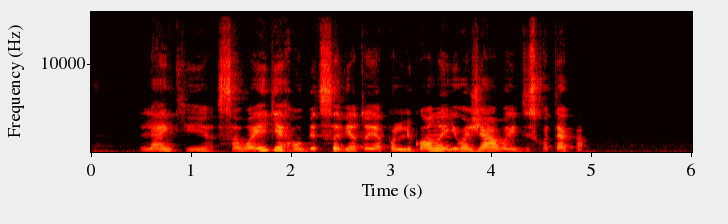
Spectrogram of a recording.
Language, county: Lithuanian, Klaipėda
